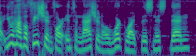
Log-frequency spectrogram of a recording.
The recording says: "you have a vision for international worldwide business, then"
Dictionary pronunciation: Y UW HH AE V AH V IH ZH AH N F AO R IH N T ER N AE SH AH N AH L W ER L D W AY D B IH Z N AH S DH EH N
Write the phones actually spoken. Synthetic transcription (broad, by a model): Y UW HH AE V AH F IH SH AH N F AO R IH N T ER N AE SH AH N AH L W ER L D W AY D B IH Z N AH S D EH N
